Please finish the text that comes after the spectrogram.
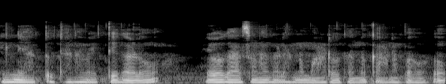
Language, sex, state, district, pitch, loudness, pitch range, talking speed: Kannada, male, Karnataka, Bangalore, 100 Hz, -18 LUFS, 95-105 Hz, 95 wpm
